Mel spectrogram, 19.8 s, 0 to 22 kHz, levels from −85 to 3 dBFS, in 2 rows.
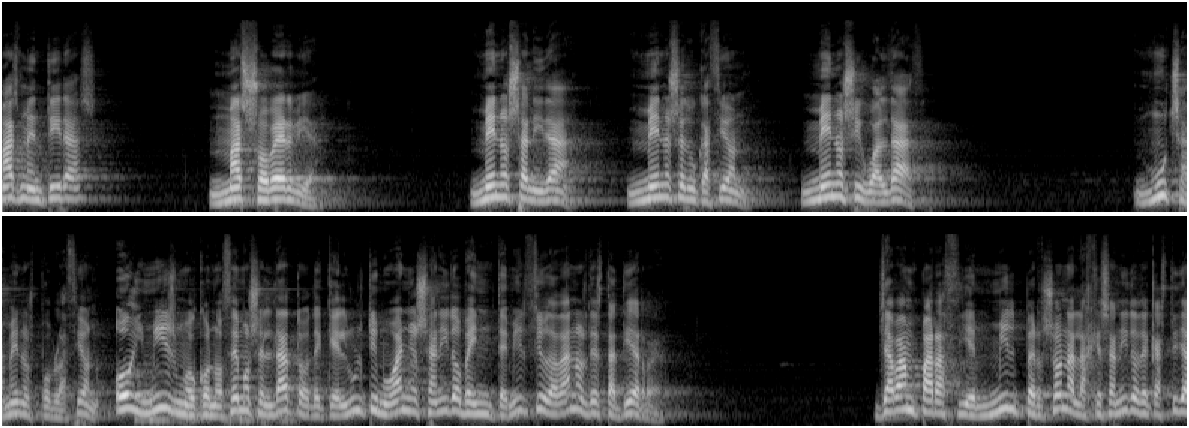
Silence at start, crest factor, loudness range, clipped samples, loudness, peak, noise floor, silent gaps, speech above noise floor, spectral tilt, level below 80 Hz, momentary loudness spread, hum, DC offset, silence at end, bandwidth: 0 s; 22 dB; 5 LU; under 0.1%; -21 LUFS; 0 dBFS; -74 dBFS; none; 53 dB; -5 dB/octave; -58 dBFS; 11 LU; none; under 0.1%; 0 s; 15.5 kHz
